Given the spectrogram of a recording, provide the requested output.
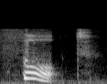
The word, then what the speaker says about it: thought: Pero luego el pretérito se dice thought, y se escribe T-H-O-U-G-H-T, thought.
